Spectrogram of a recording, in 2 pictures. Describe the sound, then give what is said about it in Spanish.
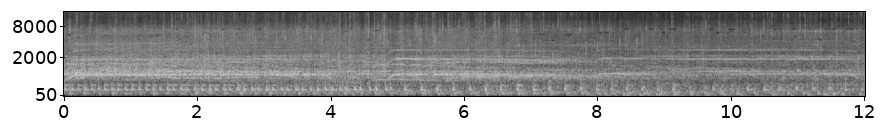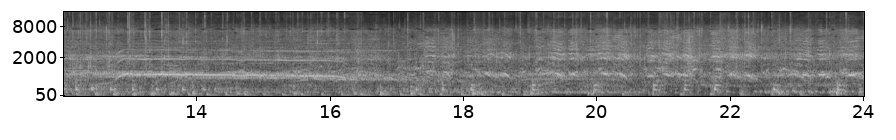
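A large crowd at a public assembly in Jujuy cheers, shouts and chants in support of a second venue proposal, with dense clapping under the voices; loud and sustained for the whole stretch, easing slightly toward the end. “También aplauden quienes están de acuerdo con esta segunda propuesta.”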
